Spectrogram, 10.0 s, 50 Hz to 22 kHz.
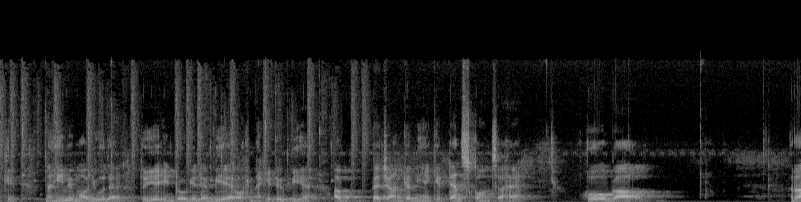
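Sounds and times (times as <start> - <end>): man speaking: 0.0 - 6.7, 7.3 - 8.4.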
